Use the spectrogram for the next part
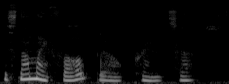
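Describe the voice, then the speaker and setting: A woman playing a menacing, possessive dragon shifter queen in an ASMR roleplay, commanding and often slipping into breathy whispers. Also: mid-range voice, slow pace, warm tone, no echo, full character voice. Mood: taunting, threatening.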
